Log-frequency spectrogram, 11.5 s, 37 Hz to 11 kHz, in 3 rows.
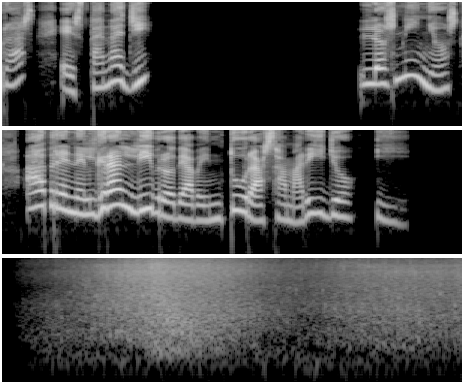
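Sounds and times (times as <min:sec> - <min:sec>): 
speech: 0:00.0 - 0:01.3, 0:03.0 - 0:07.2
sea waves washing in: 0:07.8 - 0:11.4.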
